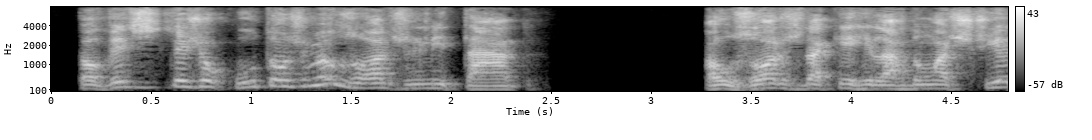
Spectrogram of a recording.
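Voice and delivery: usual speaking voice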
